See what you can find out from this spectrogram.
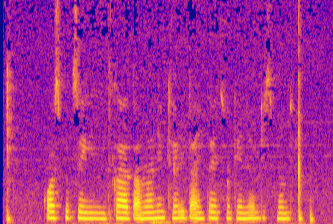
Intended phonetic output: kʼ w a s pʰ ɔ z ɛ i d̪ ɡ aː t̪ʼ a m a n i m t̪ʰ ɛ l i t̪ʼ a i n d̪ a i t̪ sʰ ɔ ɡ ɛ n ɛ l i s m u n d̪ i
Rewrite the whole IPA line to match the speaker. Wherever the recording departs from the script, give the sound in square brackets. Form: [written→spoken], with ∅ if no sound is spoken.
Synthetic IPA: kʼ w a s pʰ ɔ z ɛ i d̪ ɡ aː t̪ʼ a m a n i m t̪ʰ ɛ l i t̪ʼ a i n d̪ a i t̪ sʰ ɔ ɡ ɛ n ɛ l i s m u n d̪ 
